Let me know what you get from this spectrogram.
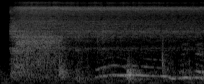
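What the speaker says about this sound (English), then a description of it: "let's go ahead and release the pressure off our eggs here" Steam hisses steadily from a pressure cooker being vented after cooking eggs, a broad continuous rush close by with faint tonal whistling and a little background talk.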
